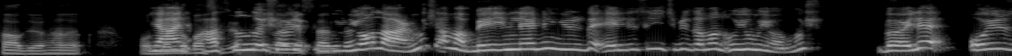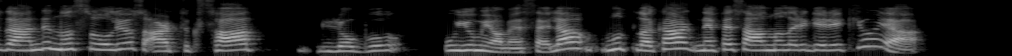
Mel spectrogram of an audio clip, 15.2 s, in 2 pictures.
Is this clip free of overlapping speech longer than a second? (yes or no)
no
